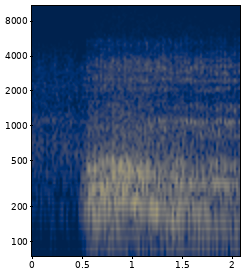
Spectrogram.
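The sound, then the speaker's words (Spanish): A tiger lets out a loud, menacing roar at the edge of an abyss in persistent rain and icy wind, starting abruptly after a brief quiet moment and holding steady, deep and rumbling, with no one speaking. “Tacima, el tigre asesino, ruge amenazador.”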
